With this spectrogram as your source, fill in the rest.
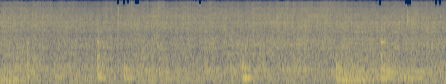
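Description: A dish simmers in a pot on a home kitchen stove, a low steady bubbling hiss with a few soft knocks and stirring sounds, fairly quiet and without speech.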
